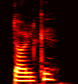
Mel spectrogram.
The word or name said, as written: dolk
